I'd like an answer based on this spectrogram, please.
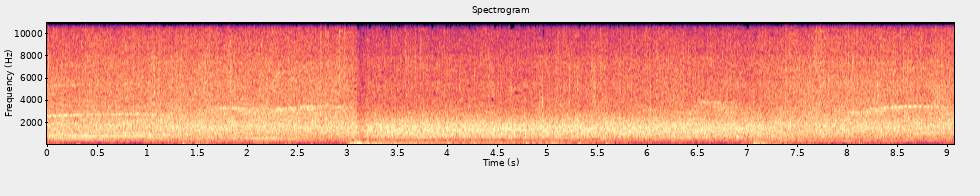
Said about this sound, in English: And I really appreciate you giving them a round of applause. They're right over here.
